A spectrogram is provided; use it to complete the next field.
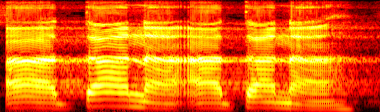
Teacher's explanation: Maka huruf-huruf halqi itu adalah salah satunya adalah hamzah. Nun mati bertemu dengan hamzah ini adalah izhar halqi. Membacanya juga dibaca izhar atau jelas.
